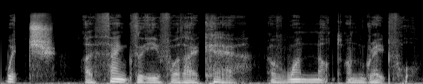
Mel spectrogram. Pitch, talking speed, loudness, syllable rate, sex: 100 Hz, 155 wpm, -19 LUFS, 4.1 syllables/s, male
